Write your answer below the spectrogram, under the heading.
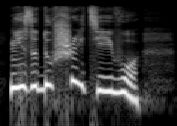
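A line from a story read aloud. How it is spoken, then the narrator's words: Alarmed cry. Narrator (Russian): вскрикнула Дейзи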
